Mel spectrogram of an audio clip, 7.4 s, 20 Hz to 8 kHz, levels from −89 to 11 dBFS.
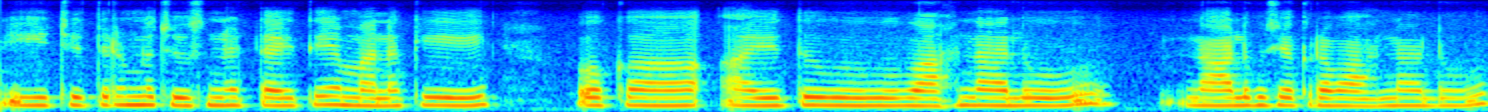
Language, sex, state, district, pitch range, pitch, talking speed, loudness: Telugu, female, Andhra Pradesh, Guntur, 200-215 Hz, 205 Hz, 105 wpm, -14 LUFS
